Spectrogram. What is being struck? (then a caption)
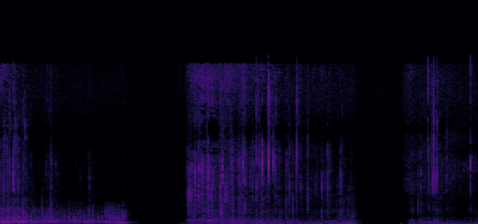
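Woven fabric sofa cushion. Short blue-painted fingernails scratch fast across the surface of a large, soft, stuffed beige woven-fabric sofa cushion. The scratching comes in three dense bursts separated by brief silences, producing a muffled, low, crackling rustle with little brightness.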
